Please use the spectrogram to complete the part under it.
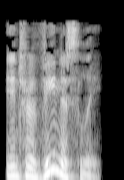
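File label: "intravenously", English, uk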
